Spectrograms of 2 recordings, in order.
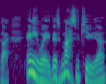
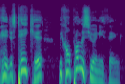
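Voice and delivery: put-on aggressive tone, woman's voice; 3 semitones higher than usual. Retelling what a woman told them: imitating an aggressive woman. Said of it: "pretty aggressive and she's like".

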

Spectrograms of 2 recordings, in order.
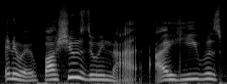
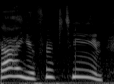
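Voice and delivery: high-pitched, knowing "ah". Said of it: "but I was like".

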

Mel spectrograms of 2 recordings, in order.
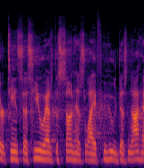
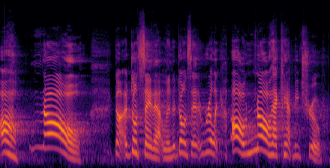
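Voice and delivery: put-on very high, swooping, stricken, anguished cry of disbelief; 10 semitones higher, 6 dB louder than usual. Retelling hearing of a nephew's death: retelling own anguished cry. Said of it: "I just literally cried out".

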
